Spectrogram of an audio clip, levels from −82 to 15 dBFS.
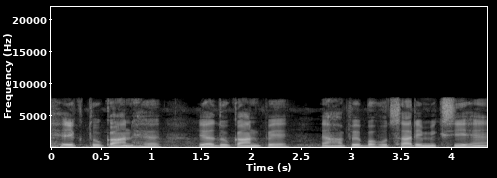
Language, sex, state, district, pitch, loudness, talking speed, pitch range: Hindi, male, Jharkhand, Deoghar, 105 Hz, -20 LUFS, 165 wpm, 105-110 Hz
